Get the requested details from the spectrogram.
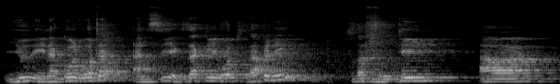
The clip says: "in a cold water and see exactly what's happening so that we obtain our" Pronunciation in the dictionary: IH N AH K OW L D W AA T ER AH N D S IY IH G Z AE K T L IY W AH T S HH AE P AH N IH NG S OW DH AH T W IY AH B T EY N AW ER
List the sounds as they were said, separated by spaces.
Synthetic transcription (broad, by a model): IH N AH K OW L D W AA T ER AH N D S IY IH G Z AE K T L IY W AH T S HH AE P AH N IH NG S OW DH AH T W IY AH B T EY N AW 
